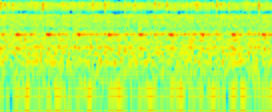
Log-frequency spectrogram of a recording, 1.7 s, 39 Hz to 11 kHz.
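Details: Ford 5.4 3V V8 at idle while chasing a misfire, after the cylinder 7 injector was unplugged, rotated slightly and reconnected (owner thinks it now works): even idle, soft regular pulse about five per second, faint steady high tick, no stumble or skipped beat.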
